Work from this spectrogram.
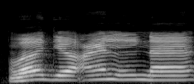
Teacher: Na panjang dua ketukan karena ada Alif diawali dengan fat fathah mad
